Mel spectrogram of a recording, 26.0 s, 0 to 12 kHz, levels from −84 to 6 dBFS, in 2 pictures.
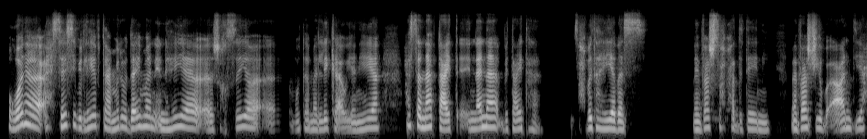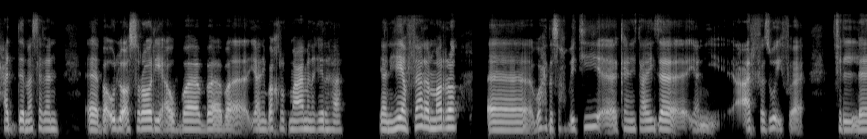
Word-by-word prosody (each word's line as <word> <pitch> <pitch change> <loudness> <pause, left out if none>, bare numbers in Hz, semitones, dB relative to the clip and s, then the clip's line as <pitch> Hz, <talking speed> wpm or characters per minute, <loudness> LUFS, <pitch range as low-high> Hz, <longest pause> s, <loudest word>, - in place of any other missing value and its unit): هو 185 +2 +2
أنا 260 +3 +5 0.2
إحساسي 235 +2 +1
باللي 185 -3 -3
هي - - +1
بتعمله 195 -2 -2
دايمًا، 210 +4 +2
إن 185 -4 -2
هي 195 +2 +1 0.2
شخصية 200 +6 0
آآ - - -6 0.3
مُتملكّة، 165 +1 -4
أو - - -1
يعني 150 +3 -5
هي 190 0 +2 0.4
حاسة 235 -1 +2
إنها 205 0 +7
بتاعة 165 -6 +6
إن 170 +1 -4
أنا 200 +2 +6
بتاعتها 165 0 -7 0.5
صاحبتها 195 +1 -2
هي 170 0 +2
بس، 165 -2 -2 0.7
ما 160 - -5
ينفعش 190 +5 +5
أصاحب 195 - -4
حد 160 - -8
تاني، 155 -3 -5 0.3
ما 170 - -2
ينفعش 195 +2 +4
يبقى 180 -2 +2
عندي 180 0 -3
حد 180 -1 -4
مثلًا 170 0 -3 0.5
آآ 155 -1 +3
باقول 180 +3 -1
له 180 - +5
أسراري، 175 -1 +2
أو - - 0
ب 155 - -16
ب 165 -1 +2
ب 85 -1 0 0.3
يعني 165 - -4
باخرج 180 +1 -4
معاه 165 0 +3
من 175 -1 -3
غيرها، 160 -2 -5 0.5
يعني 165 +2 -1
هي 185 - +3
فعلًا 210 +1 +1
مَرّة 195 +2 +3 0.5
آآ 150 -1 0
واحدة 190 -1 -6
صاحبتي 180 +5 -6 0.3
كانت 170 -2 -7
عايزة 175 +2 -1 0.3
يعني - - -10 0.2
عارفة 170 - -2
ذوقي 185 +4 -4
ف - - -16 0.6
في 175 - -8
ال 155 -1 -4
175 Hz, 145 wpm, -24 LUFS, 165-195 Hz, 0.7 s, إنها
